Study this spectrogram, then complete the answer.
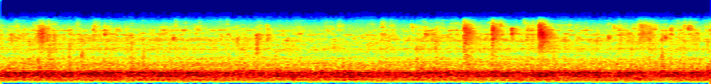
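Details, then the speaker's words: DIY waste oil burner with diffuser disc fitted, flame reaching the top: steady, even, loud roar with soft crackle, no pulsing or sputtering; strong stable full burn. "One thing for sure, it's really, I don't know if you can hear it in there, but it's really making a roaring noise."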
